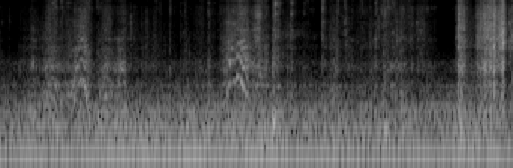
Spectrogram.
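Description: Zipper on a fabric makeup bag being pulled open in several short rasps, the longest and loudest near the end.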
